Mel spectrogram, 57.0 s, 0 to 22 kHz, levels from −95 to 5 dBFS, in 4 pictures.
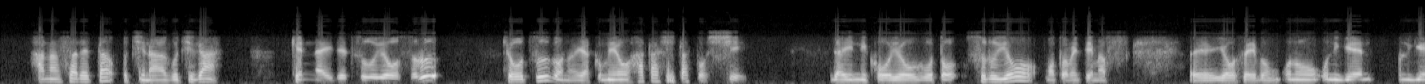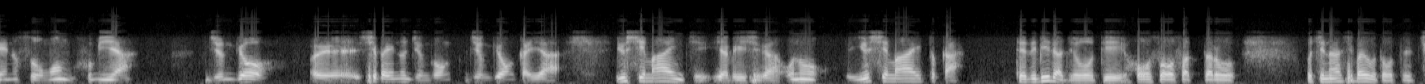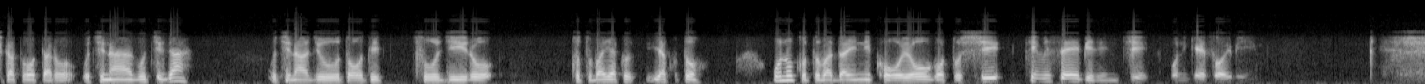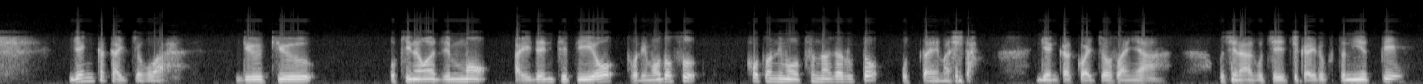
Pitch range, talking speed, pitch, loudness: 110-140 Hz, 235 characters per minute, 120 Hz, -19 LUFS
